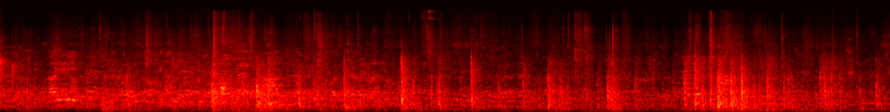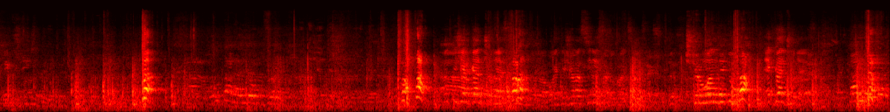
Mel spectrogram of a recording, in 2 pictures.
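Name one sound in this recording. A crowd murmurs and shouts in an echoing hall.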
